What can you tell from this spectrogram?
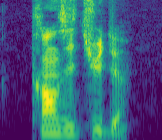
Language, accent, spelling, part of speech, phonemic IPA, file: French, France, transitude, noun, /tʁɑ̃.zi.tyd/, LL-Q150 (fra)-transitude.wav
- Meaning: transness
